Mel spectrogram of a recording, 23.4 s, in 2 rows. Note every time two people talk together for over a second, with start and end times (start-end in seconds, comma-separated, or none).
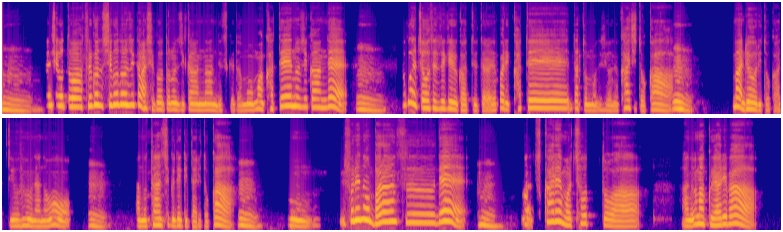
none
